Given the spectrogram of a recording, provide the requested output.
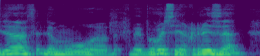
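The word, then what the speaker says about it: חסד: Et là, le mot hébreu, c'est rézed. Oui, je sais, c'est un H, là, mais ça se dit rézed.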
